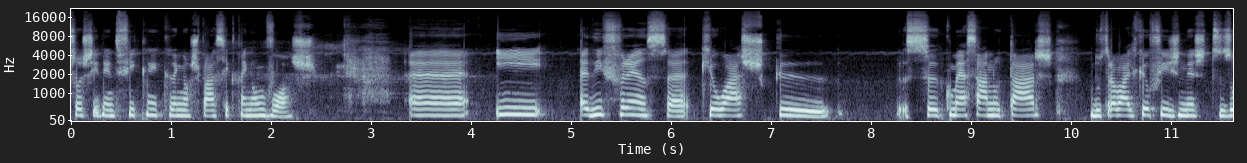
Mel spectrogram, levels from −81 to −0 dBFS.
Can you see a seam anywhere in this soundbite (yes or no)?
no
